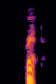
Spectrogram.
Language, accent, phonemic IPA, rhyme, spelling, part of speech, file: English, Australia, /ɹɪp/, -ɪp, rip, verb / noun / interjection, En-au-rip.ogg
- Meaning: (verb) 1. To divide or separate the parts of (especially something flimsy, such as paper or fabric), by cutting or tearing; to tear off or out by violence 2. To tear apart; to rapidly become two parts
